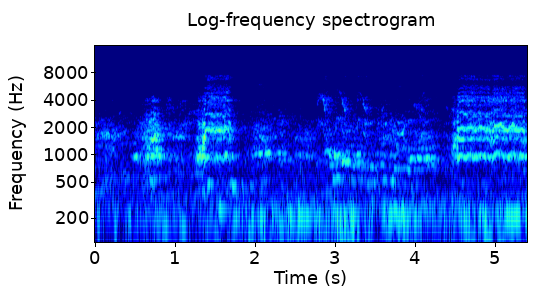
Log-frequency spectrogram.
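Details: Red-and-green macaw at Bannerghatta Zoo, Bangalore, giving harsh, raspy squawks in three loud bursts, the last one drawn out, over softer background chatter.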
